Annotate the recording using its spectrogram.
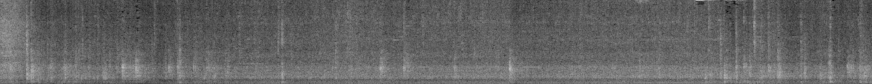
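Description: Rocks clatter and knock in a truck's bed as it jolts.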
